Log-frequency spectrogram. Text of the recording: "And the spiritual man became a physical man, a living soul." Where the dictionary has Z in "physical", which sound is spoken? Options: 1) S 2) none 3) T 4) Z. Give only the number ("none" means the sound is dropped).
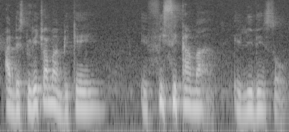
1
